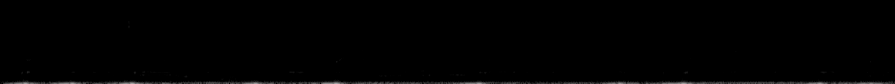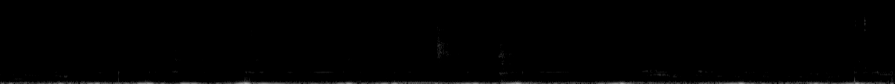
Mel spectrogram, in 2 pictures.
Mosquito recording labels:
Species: Aedes aegypti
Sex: female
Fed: unfed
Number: one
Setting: cup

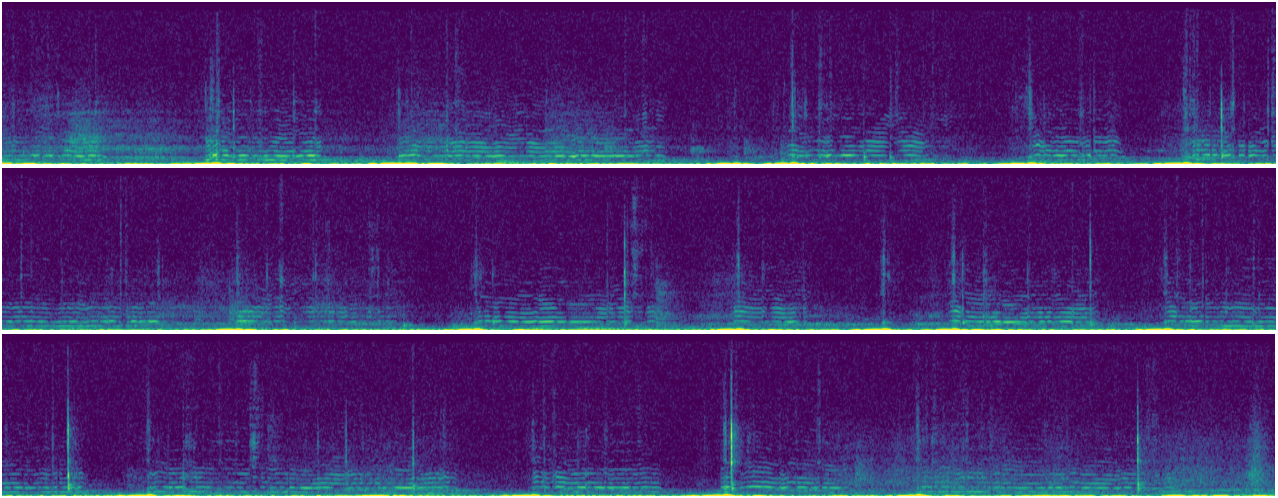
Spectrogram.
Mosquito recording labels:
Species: Culex pipiens complex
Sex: female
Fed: unfed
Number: one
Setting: cup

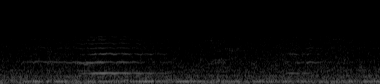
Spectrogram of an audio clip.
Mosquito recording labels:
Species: Anopheles gambiae s.s.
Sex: female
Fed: unfed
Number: one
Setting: insect culture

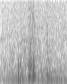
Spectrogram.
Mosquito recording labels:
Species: Anopheles gambiae s.s.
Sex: female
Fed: unfed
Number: one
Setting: insect culture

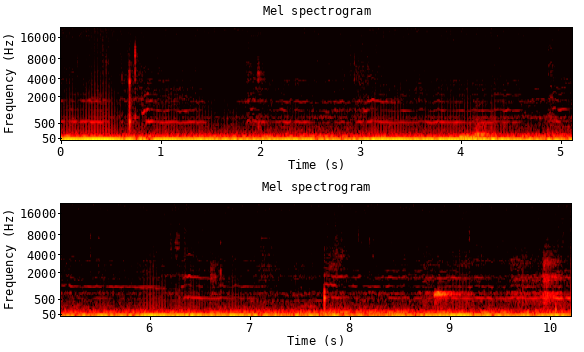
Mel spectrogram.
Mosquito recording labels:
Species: Anopheles funestus s.s.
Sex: female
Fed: unfed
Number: one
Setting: cup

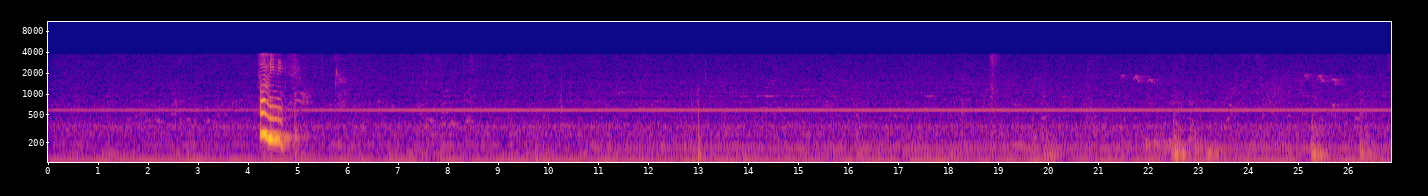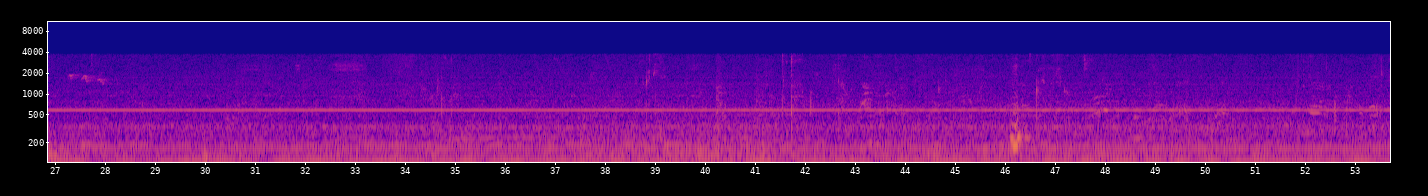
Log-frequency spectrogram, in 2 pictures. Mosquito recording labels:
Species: no mosquito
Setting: insect culture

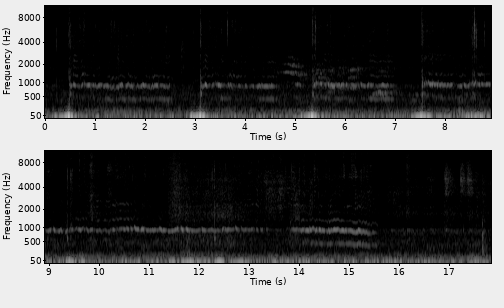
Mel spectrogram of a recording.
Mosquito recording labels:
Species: Anopheles arabiensis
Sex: female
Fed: unfed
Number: one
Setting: cup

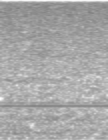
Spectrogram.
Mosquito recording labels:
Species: Anopheles gambiae s.s.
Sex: female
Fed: unfed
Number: one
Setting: insect culture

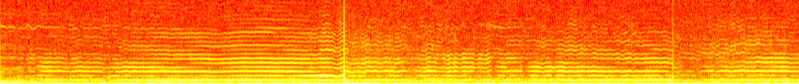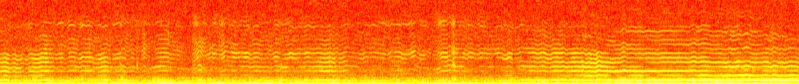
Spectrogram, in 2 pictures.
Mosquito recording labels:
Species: Culex quinquefasciatus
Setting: cup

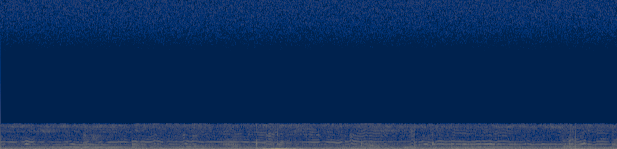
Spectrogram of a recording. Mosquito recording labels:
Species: mosquito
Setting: cup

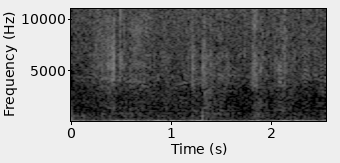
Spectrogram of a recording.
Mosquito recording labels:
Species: Anopheles maculipalpis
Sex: female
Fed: unfed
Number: one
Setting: cup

